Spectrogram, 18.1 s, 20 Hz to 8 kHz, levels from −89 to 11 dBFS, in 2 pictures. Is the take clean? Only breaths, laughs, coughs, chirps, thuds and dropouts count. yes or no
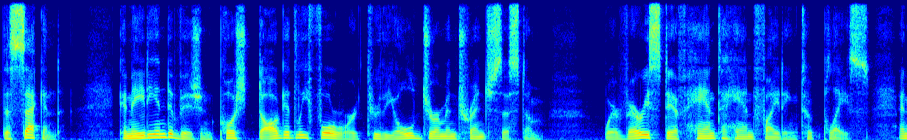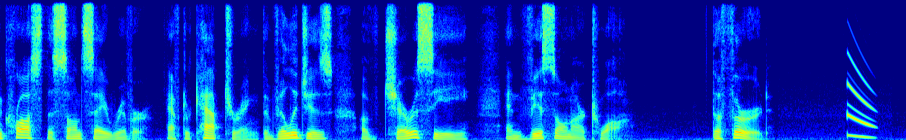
no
